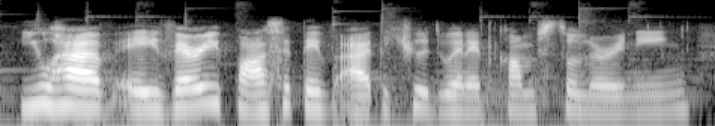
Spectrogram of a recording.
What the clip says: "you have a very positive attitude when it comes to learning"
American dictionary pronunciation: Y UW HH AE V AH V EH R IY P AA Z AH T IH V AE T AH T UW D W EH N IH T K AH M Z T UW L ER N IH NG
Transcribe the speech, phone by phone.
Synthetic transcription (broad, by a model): Y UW HH AE V AH V EH R IY P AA S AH T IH V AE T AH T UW D W EH N IH T K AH M S T UW L ER N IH NG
